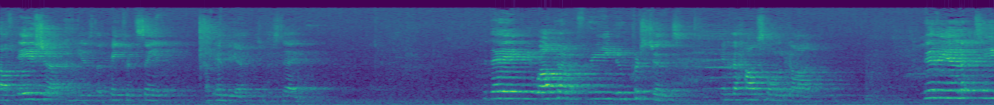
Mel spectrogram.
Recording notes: Recorded at Trinity Church in Princeton, New Jersey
